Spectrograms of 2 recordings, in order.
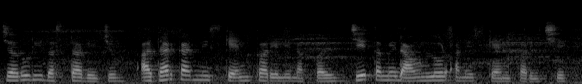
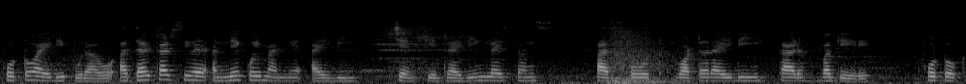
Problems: none marked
